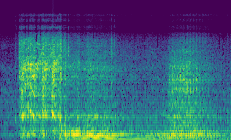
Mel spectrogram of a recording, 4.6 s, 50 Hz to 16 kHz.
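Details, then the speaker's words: 2006 Suzuki Aerio after a cheap connector-pipe fix of a cracked, rusty, leaking exhaust: engine catches quickly and settles to a smooth, fairly quiet idle with no puffing or ticking from the exhaust; normal start and idle. "oh that's a cheap and cheesy repair but wow that is not too shabby"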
